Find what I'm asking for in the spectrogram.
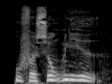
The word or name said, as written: UFORSONLIGHED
